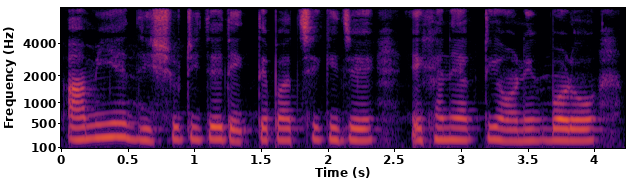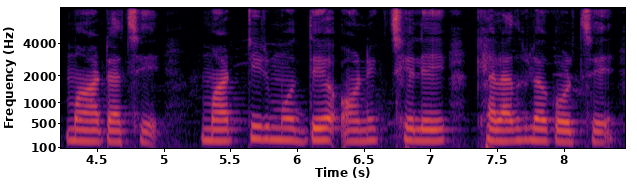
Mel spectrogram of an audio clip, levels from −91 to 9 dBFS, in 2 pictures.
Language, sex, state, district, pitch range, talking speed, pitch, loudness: Bengali, female, West Bengal, Dakshin Dinajpur, 190-205 Hz, 155 wpm, 195 Hz, -37 LUFS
